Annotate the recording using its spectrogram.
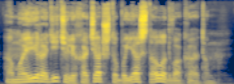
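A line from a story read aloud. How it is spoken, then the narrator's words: Unhappy sigh. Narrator (Russian): с несчастным видом вздохнул Брэндон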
